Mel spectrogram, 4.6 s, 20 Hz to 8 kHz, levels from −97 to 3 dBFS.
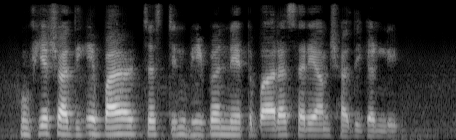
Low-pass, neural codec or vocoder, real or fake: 7.2 kHz; codec, 16 kHz, 1 kbps, X-Codec, WavLM features, trained on Multilingual LibriSpeech; fake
